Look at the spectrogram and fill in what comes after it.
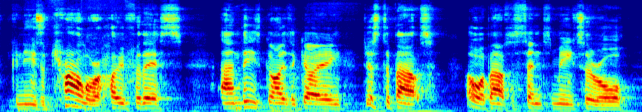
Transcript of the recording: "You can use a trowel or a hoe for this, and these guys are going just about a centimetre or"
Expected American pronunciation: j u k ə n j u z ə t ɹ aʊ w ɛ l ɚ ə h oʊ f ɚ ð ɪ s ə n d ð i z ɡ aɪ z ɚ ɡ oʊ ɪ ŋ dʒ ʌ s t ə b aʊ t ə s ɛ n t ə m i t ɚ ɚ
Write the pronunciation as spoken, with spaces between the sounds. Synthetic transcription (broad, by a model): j k ə n j u z ə t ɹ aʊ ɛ l ɚ ə h oʊ f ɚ ð ɪ s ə n ð i z ɡ aɪ z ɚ ɡ oʊ ɪ ŋ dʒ ʌ s t ə b aʊ t ə s ɛ n t ə m i t ɚ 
